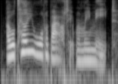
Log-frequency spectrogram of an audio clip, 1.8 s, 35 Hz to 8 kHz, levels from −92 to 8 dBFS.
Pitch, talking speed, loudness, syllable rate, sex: 200 Hz, 335 wpm, -18 LUFS, 6.8 syllables/s, female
